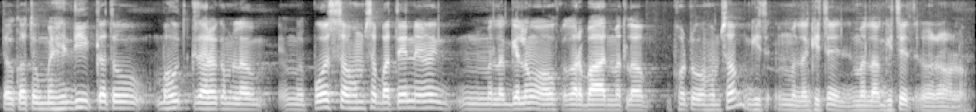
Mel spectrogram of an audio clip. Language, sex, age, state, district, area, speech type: Maithili, male, 18-30, Bihar, Saharsa, rural, spontaneous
